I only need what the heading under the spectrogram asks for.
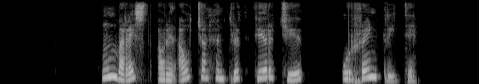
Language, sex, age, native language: Icelandic, female, 30-39, Icelandic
